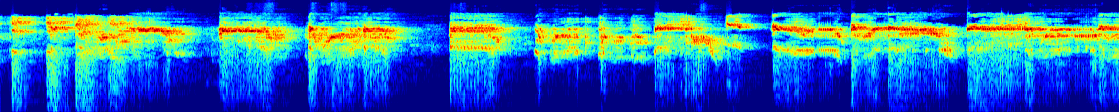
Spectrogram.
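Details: Lure call for swiftlets, used to draw them to nesting houses: a shrill, continuous twittering of high chirps in overlapping bursts, broken by short pauses.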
